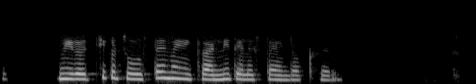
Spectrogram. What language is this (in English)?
Telugu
